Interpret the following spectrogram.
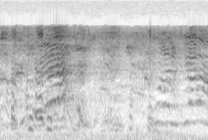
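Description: Indistinct voices of people, children among them, talking in the background, fading in the second half.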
